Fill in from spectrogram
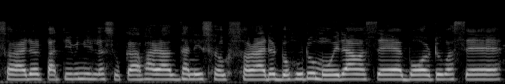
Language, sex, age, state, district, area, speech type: Assamese, female, 18-30, Assam, Sivasagar, rural, spontaneous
